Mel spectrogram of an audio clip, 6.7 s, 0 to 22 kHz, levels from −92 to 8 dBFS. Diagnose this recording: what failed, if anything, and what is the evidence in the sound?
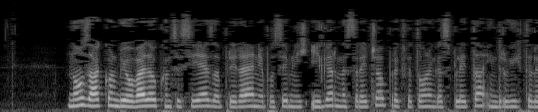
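Washy, ringing speech with hiss breathing alongside it throughout, nothing above 19.6 kHz; at the codec stage, likely heavy WMA compression, consistent with about 32 kbps.

Pre-echo at 5.88 s, just after "prek svetovnega": a 39 ms hiss smears ahead of an attack, as the codec block spreads loud-part noise into the preceding quiet.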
